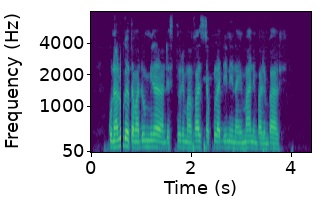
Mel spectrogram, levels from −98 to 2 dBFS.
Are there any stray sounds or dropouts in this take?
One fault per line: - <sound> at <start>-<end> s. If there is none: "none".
- dropout at 0.6-0.6 s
